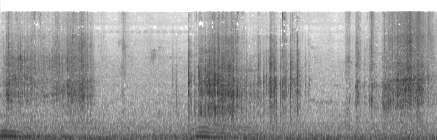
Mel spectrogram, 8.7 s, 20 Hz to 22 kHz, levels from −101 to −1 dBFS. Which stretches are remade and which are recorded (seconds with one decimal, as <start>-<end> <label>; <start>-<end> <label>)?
0.0-1.5 recorded; 1.5-3.1 remade; 3.1-8.7 recorded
